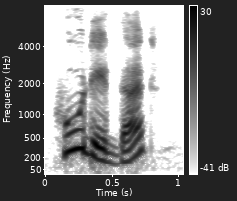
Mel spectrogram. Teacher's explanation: our tone must go upper you know intonation or rising intonation it should sound like a question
